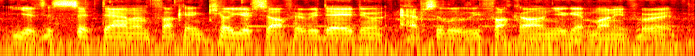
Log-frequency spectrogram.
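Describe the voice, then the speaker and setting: Noticeable background noise runs under a man's speech, along with audible room echo. He moves at a fairly quick pace. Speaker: gaming YouTuber. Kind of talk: gameplay commentary rant. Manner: casual, rambling with repetitions.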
